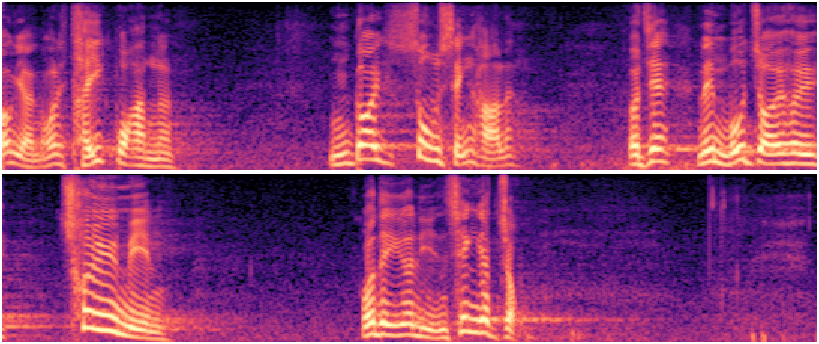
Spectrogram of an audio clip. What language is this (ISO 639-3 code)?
yue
